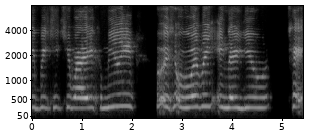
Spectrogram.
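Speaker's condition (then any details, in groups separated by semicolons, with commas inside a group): Cerebral palsy; impaired speech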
